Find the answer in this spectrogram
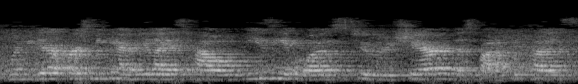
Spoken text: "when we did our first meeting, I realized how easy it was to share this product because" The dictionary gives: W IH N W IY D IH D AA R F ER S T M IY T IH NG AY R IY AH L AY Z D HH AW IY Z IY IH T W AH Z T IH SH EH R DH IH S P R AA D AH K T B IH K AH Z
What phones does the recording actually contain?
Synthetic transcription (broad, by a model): W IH N W IY D IH D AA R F ER S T M IY T IH NG AY R IY AH L AY Z D HH AW IY Z IY IH T W AH Z T IH SH EH R DH IH S P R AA D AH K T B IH K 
